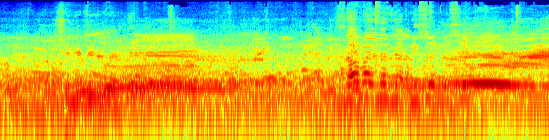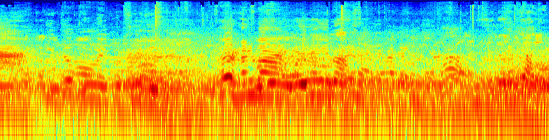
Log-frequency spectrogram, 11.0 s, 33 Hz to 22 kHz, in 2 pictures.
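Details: Young bull and heifer calves at a cattle market, bought by a Dhaka farmer on 4 February 2026. Drawn-out, wavering moos rise and fall over the whole stretch, amid constant crowd chatter and bargaining voices.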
